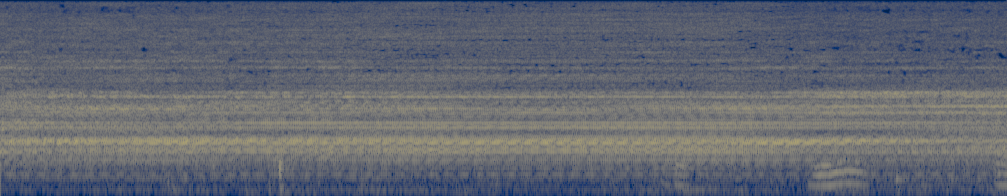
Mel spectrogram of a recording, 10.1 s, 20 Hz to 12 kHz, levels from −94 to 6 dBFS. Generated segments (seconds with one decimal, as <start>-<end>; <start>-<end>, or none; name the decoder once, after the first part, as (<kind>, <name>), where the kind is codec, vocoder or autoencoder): 0.0-2.4 (vocoder, BigVGAN v2); 8.3-10.1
